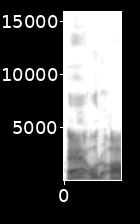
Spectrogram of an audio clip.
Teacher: अ और आ का जो उच्चारण होगा वो कंठ से होगा।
